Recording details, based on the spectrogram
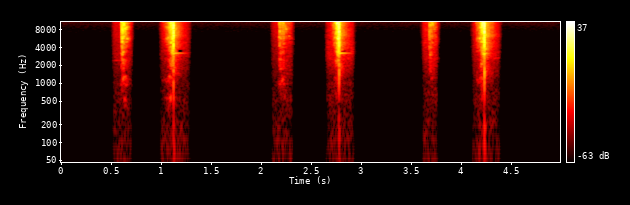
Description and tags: In this sound I am opening and closing crafting shears three times. Recorded with a zoomH2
